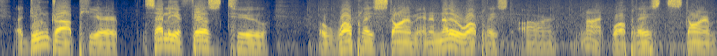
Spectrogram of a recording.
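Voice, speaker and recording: Noticeable background noise sits behind a man's very deep, low voice. He talks at a moderate pace with ordinary pitch variation. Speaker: video game commentator. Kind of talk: replay commentary.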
